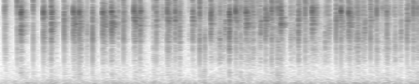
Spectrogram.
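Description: A textured gold metal lighter is scratched and tapped with long nails, producing a rapid, continuous series of sharp, bright clicks and scratchy rasps. The sound is thin and high-pitched with no low end, and each tap dies away almost instantly.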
